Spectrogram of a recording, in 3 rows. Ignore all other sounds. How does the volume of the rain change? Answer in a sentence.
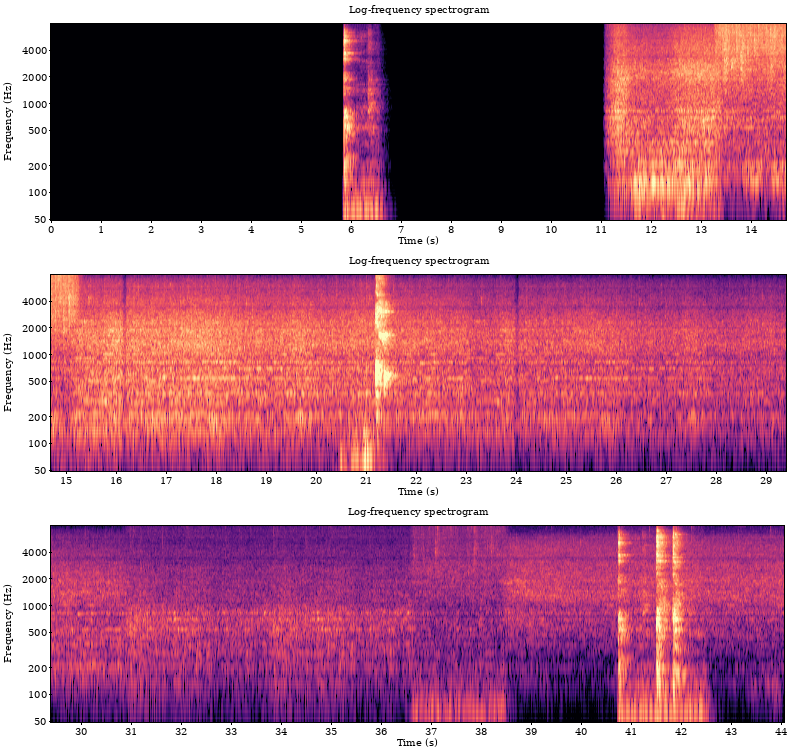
The volume of the rain goes down.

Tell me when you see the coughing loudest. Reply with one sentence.
The volume of the coughing peaks at 21 seconds.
